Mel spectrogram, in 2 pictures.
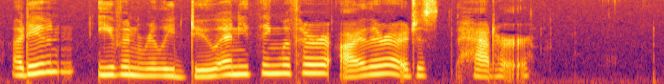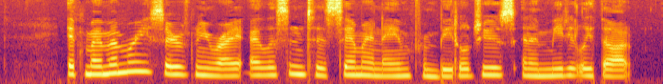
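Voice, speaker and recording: A woman talks at a fairly quick pace and a fairly high pitch in a dark, mellow tone. The sound is dry and close, with no echo. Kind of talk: casual speedpaint commentary. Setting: closet, earbud microphone. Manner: monotone, self-conscious.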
